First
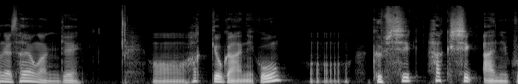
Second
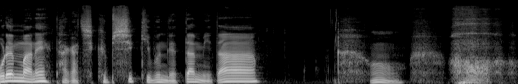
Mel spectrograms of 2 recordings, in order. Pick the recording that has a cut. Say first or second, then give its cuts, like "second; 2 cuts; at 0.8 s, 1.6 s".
second; 1 cut; at 3.7 s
